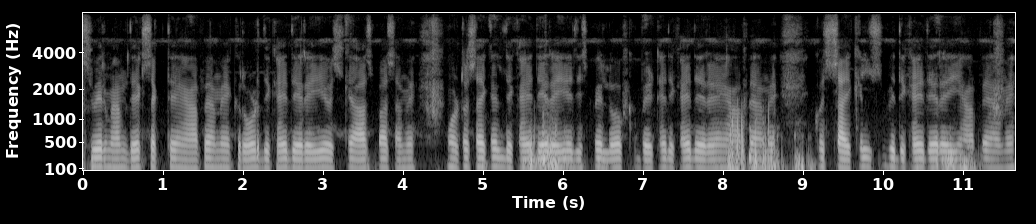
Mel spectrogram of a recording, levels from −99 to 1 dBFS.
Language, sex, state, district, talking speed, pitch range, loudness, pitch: Hindi, male, Bihar, East Champaran, 230 wpm, 115-120 Hz, -32 LUFS, 115 Hz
